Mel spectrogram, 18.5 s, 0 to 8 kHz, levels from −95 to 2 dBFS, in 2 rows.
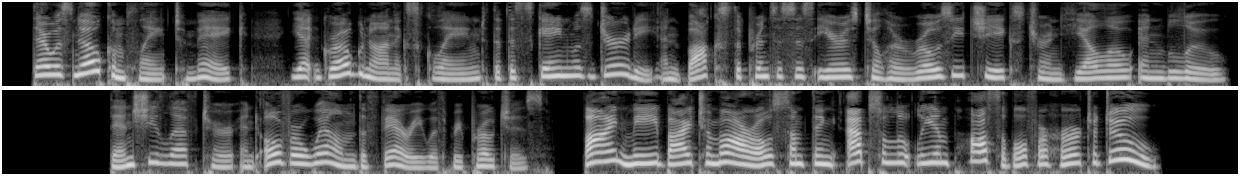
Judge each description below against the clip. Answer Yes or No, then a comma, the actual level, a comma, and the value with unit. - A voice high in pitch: Yes, high, 230 Hz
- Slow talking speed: No, average, 160 wpm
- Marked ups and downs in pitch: Yes, wide, 6.3 semitones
